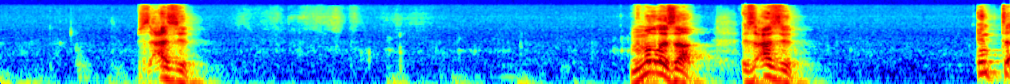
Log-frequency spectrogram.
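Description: A young man speaks in short bursts, close to the microphone.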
